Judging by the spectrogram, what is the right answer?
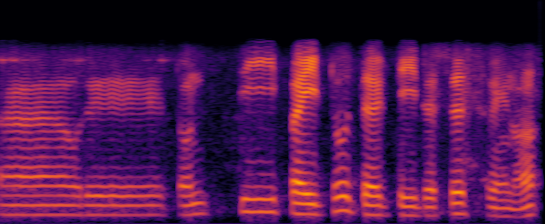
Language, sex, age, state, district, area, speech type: Tamil, male, 18-30, Tamil Nadu, Pudukkottai, rural, conversation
